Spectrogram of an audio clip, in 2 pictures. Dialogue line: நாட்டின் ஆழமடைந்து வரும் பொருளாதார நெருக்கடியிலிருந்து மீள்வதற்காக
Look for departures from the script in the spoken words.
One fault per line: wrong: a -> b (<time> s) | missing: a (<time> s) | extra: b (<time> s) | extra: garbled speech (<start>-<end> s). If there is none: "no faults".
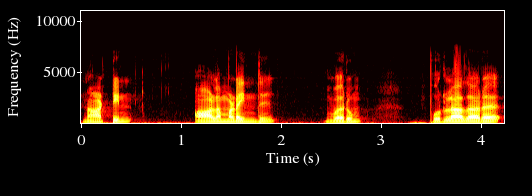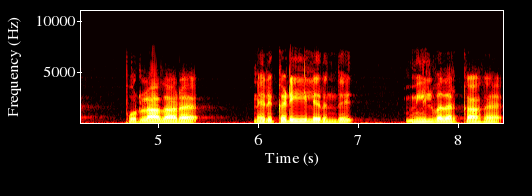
extra: பொருளாதார (4.7 s)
